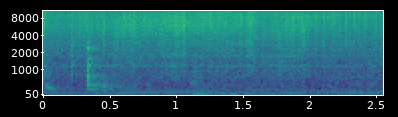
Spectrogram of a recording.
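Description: Soya chunks roast with tomato being stirred in a hot pan: a steady, close sizzle with a few scraping strokes of the spoon, no voices.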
